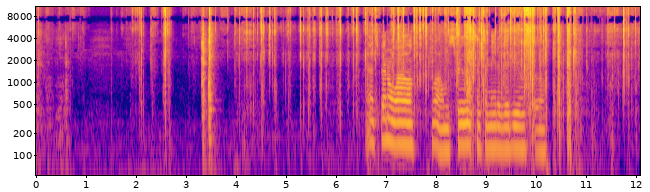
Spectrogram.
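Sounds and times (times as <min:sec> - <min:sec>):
foil wrapper crinkling: 0:03.8 - 0:12.0
foil wrapper ripping: 0:04.0 - 0:12.0.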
